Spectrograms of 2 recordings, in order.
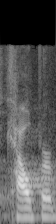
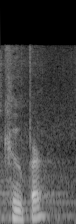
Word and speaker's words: Cowper: I know it looks Cowper, but it's actually pronounced Cooper. The British do that sometimes.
